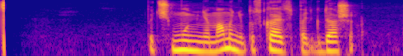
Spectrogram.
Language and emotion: Russian, angry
